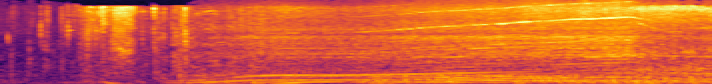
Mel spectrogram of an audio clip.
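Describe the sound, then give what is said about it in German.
A video game car engine revs up, its pitch climbing in rising harmonic sweeps and then holding at a steady, loud drone, unbroken with no talking. “Warte, ich gönn mir da vorne mein eigenes Auto.”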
